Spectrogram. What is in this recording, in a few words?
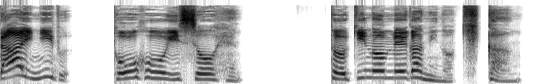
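Voice title, Japanese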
